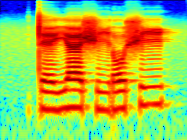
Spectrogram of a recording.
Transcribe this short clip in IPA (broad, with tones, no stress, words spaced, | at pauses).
te˨jɛ˧ʃi˨ ɾo˧ʃi˦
